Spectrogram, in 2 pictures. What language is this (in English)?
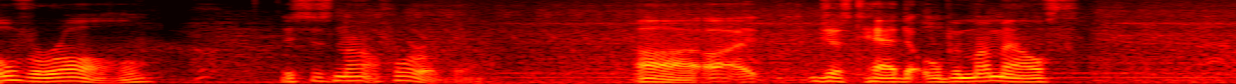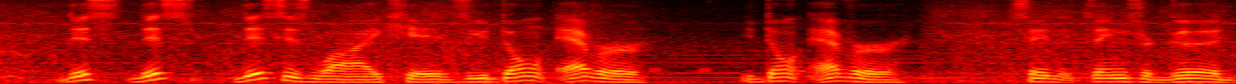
English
